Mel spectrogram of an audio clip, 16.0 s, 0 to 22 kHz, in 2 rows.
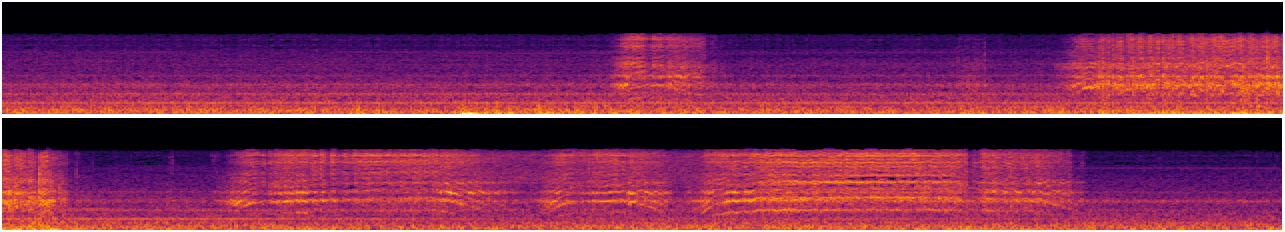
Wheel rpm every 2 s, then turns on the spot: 0, 10, 20, 80, 60, 90, 120, 60.
4-6 8-10 14-16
